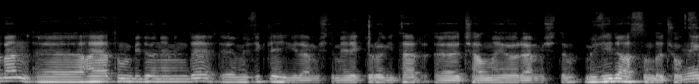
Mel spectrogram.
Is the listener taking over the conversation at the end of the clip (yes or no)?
no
